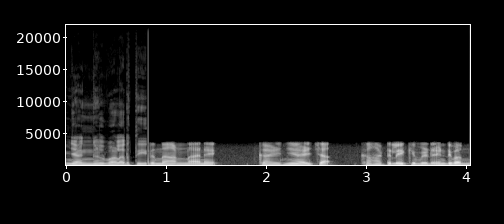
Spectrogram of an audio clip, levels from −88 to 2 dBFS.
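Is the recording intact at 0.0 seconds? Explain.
Yes, the speech at 0.0 seconds plays cleanly, with no dropout, click, distortion or other fault at that moment.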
